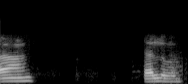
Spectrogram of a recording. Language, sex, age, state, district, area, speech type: Goan Konkani, male, 60+, Goa, Canacona, rural, conversation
